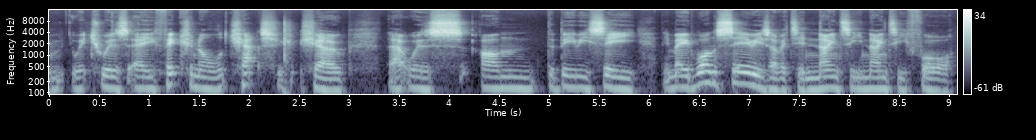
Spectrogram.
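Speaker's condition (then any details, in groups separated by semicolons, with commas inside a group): No condition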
